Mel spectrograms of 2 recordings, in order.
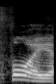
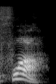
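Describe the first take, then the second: First: The name is said with an English 'foy' sound. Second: The name is said with a French 'fwa' sound.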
